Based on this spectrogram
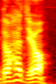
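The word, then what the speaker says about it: θῆτα: 그러니까 , 이건 'T' 발음 이에요 . 잘못 된 표기법 이 너무 익숙해져서 사람들 은 그것 을 표기 할 때 매우 고집 을 부린다 . 하지만 음성 학 적 으로 , 현대 적 인 관점 에서 보면 'T' 가 실제로 가장 정확 한 발음 입니다 .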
